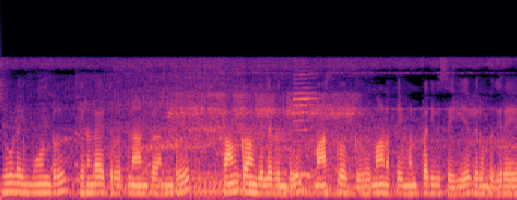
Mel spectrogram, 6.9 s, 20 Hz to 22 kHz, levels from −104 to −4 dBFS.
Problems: constant background noise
